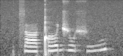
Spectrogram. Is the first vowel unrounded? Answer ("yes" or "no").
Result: yes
